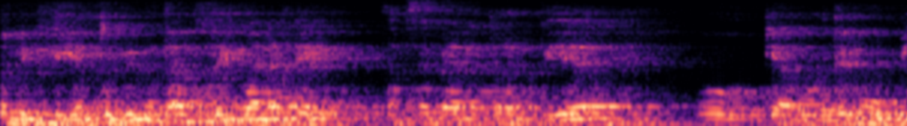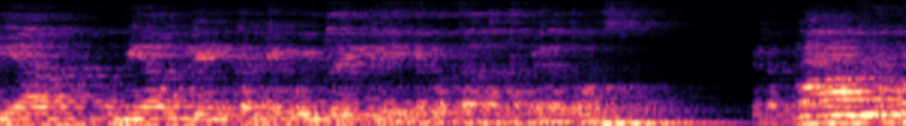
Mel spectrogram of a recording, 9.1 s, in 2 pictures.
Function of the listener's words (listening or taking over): taking over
